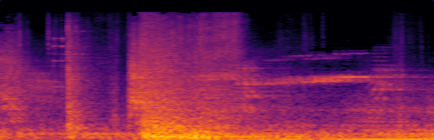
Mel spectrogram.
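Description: A wooden crate bangs and clatters as it is flung away.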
